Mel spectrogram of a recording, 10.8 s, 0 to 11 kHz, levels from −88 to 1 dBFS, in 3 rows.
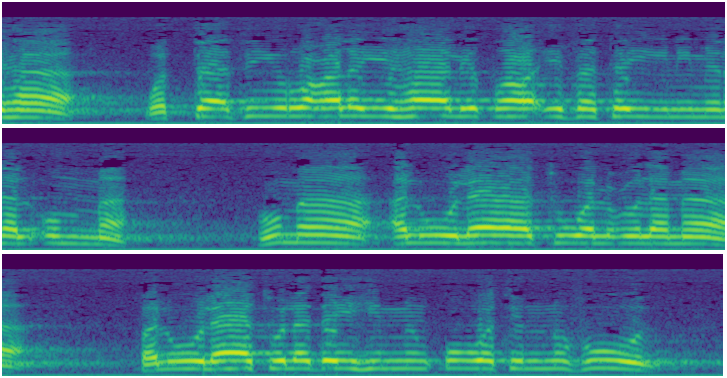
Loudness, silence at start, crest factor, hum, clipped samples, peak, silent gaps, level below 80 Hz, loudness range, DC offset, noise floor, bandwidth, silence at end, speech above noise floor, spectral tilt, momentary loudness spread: -15 LUFS; 0 s; 10 dB; none; under 0.1%; -4 dBFS; none; -56 dBFS; 3 LU; 1%; -42 dBFS; 7.4 kHz; 0.15 s; 28 dB; -7 dB/octave; 10 LU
